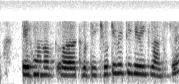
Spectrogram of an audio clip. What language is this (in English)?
Punjabi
